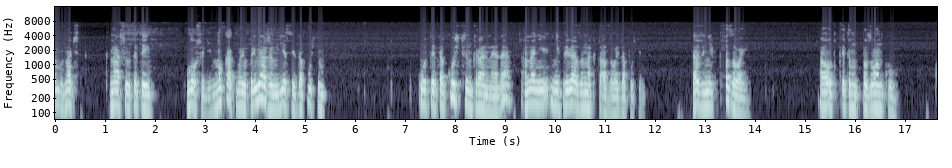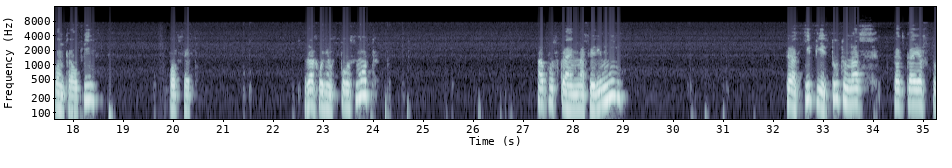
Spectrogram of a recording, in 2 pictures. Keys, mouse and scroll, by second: 3.5-6.3 drag, 6.8 middle click, 7.8 middle click, 10.0 shift+click, 10.8 middle click, 15.5 shift+click, 18.7 ctrl+p, 21.5-22.7 drag, 23.2-23.8 middle drag, 24.3-24.7 shift+middle drag, 25.5 click, 26.6 shift+click, 27.7-30.5 drag, 31.2-32.8 middle drag, 34.2 middle click.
